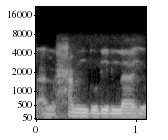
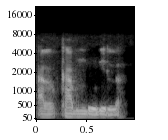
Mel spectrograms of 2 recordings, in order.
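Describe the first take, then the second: First: The consonant after Al is a soft breathy h. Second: The consonant after Al is a harsh k-like sound. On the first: The speaker calls it right. "ha dibaca" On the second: The speaker calls it wrong. "Jadi jangan dibaca Alhamdulillah"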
